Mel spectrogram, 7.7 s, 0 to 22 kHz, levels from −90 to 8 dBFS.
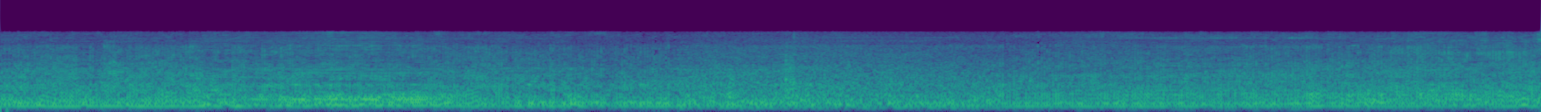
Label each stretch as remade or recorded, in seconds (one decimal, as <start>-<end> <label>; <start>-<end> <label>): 0.0-3.4 remade; 3.4-5.0 recorded; 5.0-7.7 remade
